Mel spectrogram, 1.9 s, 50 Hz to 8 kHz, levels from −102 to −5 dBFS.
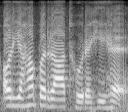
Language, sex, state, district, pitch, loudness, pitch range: Hindi, female, Uttar Pradesh, Shamli, 210 Hz, -14 LUFS, 170-230 Hz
